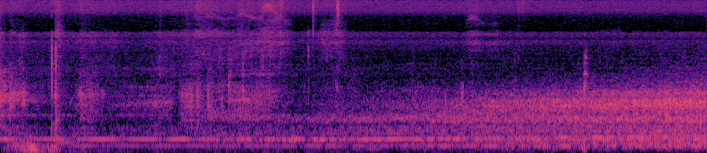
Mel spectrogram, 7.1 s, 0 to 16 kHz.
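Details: Mid-to-late 1980s 56-inch industrial ceiling fan, possibly an HRS variant, set straight to high speed: even, low steady hum and soft whoosh with no clunks, wobble or 60-cycle hum, unlike the first fan's loose bearing; normal running.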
